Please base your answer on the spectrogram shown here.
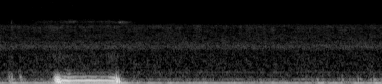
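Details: Older female Shetland sheepdog on a farm, asleep and suffering from seasonal allergies, gives one drawn-out buzzy, droning snore lasting over half a second, followed by soft low breathing.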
